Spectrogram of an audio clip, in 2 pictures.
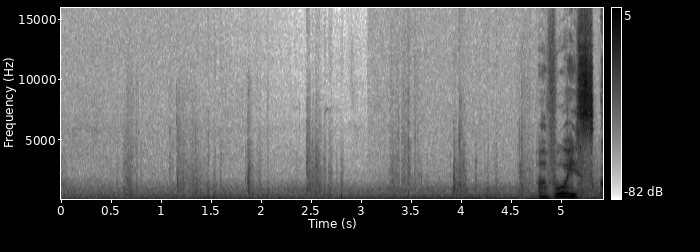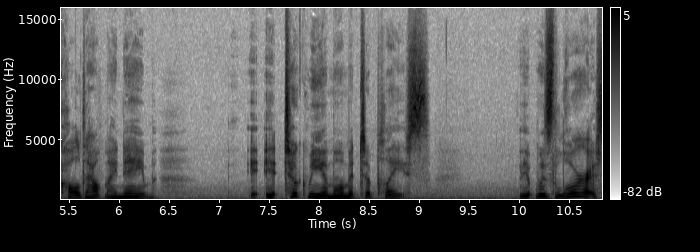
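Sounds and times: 
footsteps crunching at a walking pace at a vacant campsite: 0.0s - 6.0s
low rumbling background: 0.0s - 10.8s
speech: 4.8s - 6.6s, 7.3s - 9.2s, 10.0s - 10.8s.

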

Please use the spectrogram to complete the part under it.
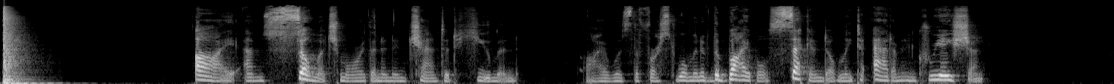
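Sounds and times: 
hand slapping down on a tabletop: 0.0s - 0.7s
speech: 2.0s - 9.9s.

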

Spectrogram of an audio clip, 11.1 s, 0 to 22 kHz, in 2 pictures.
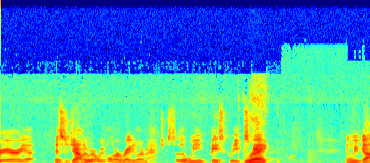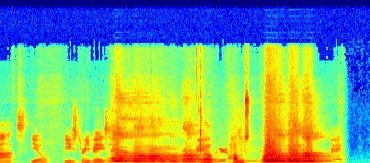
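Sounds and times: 
speech: 0.0s - 4.2s, 5.2s - 10.4s
dog barking at a shooting range: 7.2s - 10.7s.

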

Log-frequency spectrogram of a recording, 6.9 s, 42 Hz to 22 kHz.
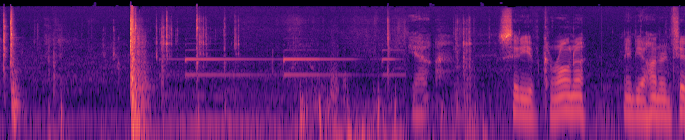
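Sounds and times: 
rustling and shuffling of someone settling into a car: 0.4s - 5.0s
car door slamming: 1.2s - 4.9s
dashboard electronic chime tone: 1.6s - 4.1s
speech: 4.2s - 6.8s.

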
